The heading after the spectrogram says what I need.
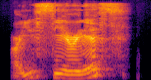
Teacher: is a yes/no question so it has rising intonation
